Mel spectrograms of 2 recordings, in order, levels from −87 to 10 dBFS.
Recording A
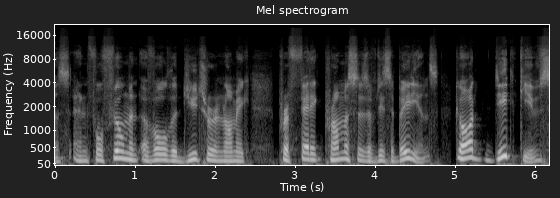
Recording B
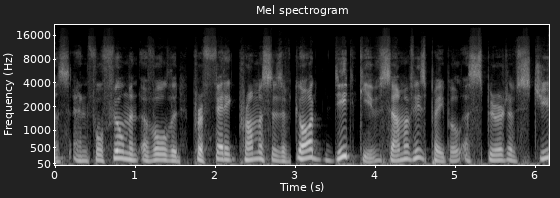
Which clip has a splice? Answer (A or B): B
